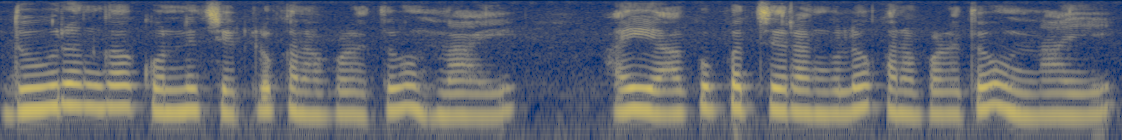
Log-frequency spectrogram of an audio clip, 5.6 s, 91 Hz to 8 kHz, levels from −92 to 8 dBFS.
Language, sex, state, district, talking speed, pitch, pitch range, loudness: Telugu, female, Telangana, Mahabubabad, 105 wpm, 230 Hz, 215-250 Hz, -20 LUFS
